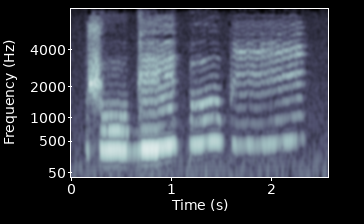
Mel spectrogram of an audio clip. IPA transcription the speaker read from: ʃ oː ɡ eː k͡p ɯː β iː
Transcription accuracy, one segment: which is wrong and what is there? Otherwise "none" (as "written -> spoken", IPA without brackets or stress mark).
β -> p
